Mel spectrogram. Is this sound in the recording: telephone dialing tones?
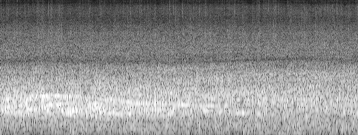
no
